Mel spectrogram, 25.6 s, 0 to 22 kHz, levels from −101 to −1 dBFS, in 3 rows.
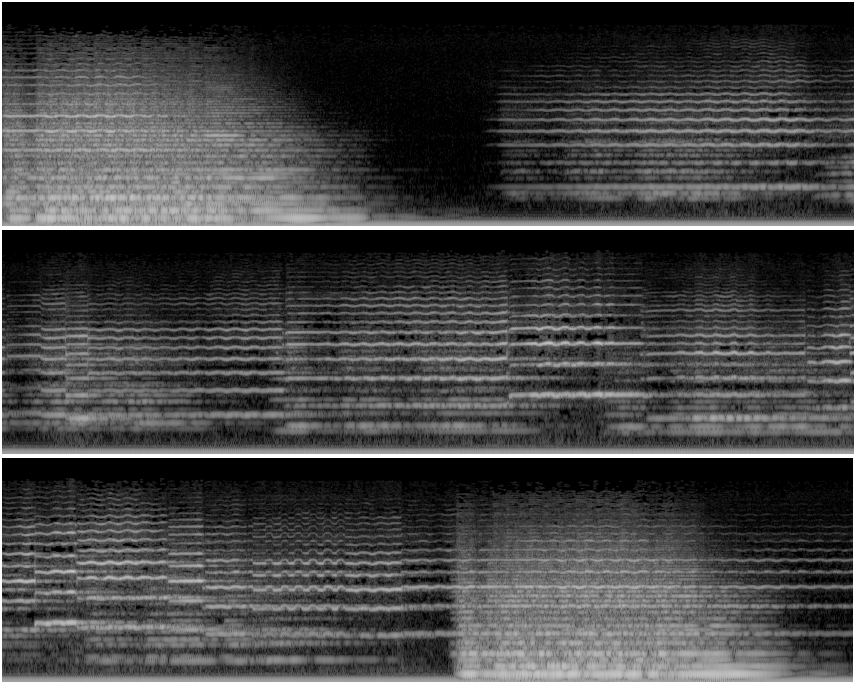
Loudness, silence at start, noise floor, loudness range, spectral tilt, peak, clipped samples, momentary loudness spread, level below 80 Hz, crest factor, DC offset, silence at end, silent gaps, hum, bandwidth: -31 LUFS; 0 s; -69 dBFS; 12 LU; -4 dB/octave; -14 dBFS; under 0.1%; 17 LU; -54 dBFS; 18 dB; 0.6%; 0 s; none; none; 13 kHz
